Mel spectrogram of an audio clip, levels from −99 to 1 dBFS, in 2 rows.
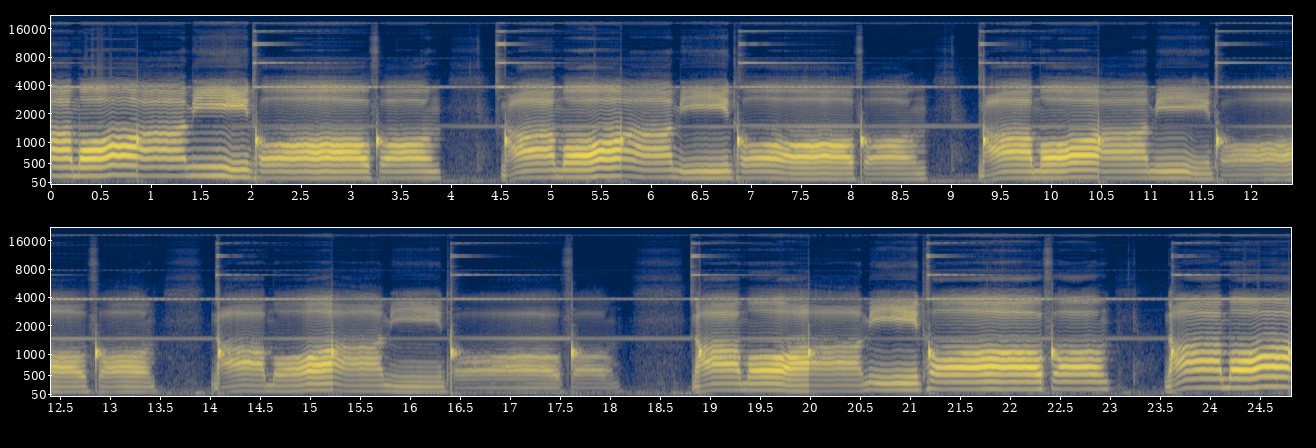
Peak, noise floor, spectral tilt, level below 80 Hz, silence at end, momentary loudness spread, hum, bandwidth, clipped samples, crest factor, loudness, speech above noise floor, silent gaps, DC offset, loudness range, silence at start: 0 dBFS; -46 dBFS; -3.5 dB/octave; -62 dBFS; 0 s; 15 LU; none; 19.5 kHz; under 0.1%; 14 dB; -14 LUFS; 34 dB; none; under 0.1%; 8 LU; 0 s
